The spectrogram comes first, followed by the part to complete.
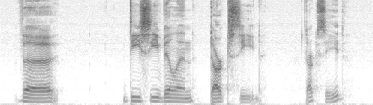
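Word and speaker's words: Darkseid: DC villain dark seed dark seed right that's how you say it I thought it was dark side I always thought it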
